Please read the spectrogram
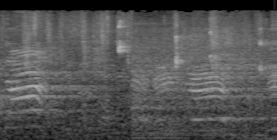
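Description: Football players shouting on the pitch: several short raised calls, with a few short knocks among them.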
